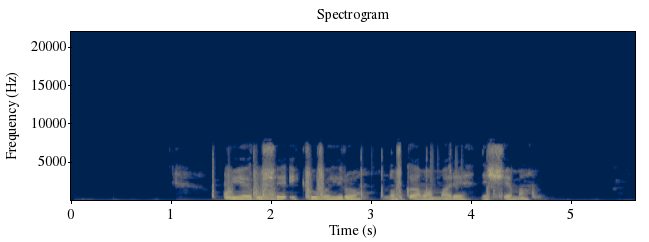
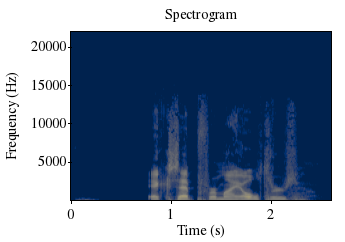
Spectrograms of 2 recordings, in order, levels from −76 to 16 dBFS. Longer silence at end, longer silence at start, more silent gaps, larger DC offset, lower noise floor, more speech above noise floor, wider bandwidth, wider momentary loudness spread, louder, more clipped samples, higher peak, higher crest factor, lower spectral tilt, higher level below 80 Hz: first, 0.95 s vs 0.25 s; first, 1.05 s vs 0.75 s; neither; neither; second, -65 dBFS vs -78 dBFS; about the same, 50 dB vs 51 dB; second, 7.8 kHz vs 14.5 kHz; second, 9 LU vs 13 LU; first, -15 LUFS vs -27 LUFS; neither; first, -2 dBFS vs -6 dBFS; second, 16 dB vs 24 dB; about the same, -4 dB/octave vs -4 dB/octave; about the same, -56 dBFS vs -60 dBFS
